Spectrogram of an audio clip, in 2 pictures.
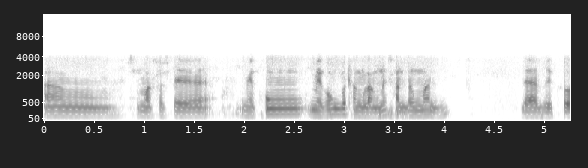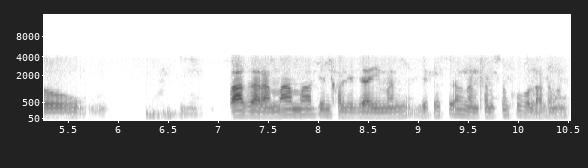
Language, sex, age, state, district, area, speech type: Bodo, male, 30-45, Assam, Udalguri, urban, conversation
